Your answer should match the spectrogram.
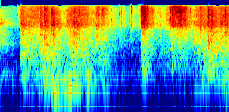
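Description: A paper takeaway bag rustling and crinkling as a hand rummages inside it and pulls food out.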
